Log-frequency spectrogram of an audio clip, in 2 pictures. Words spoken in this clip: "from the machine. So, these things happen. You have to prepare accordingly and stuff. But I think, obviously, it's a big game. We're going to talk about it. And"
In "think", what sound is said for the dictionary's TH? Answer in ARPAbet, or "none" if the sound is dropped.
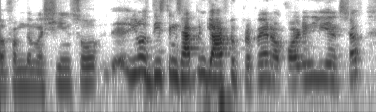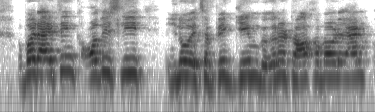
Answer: T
